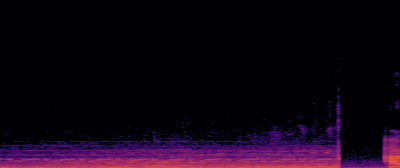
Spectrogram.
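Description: Episode audio of a steady layered electronic tone with a short rising chirp repeating at a quick, even pulse, like an alarm or siren, cutting off suddenly just before the end.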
